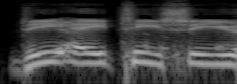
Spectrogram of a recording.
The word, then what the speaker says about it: DATCU: It's D-A-T-C-U, which is weird because TCU.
